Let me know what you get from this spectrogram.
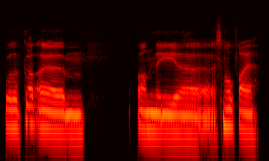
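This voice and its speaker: Man, podcast co-host, teasing, gravelly voice, dry sound. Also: mid-range voice, fairly even intonation, darkish tone, no room sound, muffled recording. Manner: quick, teasing, lots of agreeing backchannels. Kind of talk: casual chat.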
